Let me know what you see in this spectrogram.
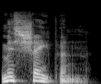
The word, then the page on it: misshapen: British English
